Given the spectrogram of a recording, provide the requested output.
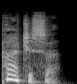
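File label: "purchaser", British English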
